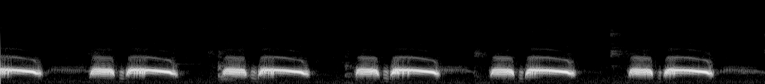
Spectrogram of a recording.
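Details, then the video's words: Continuous spotted dove cooing, the thúc gù style: six regular couplets, each a throaty pulsed note followed by a smooth, slightly descending coo, repeated roughly every 1.3 seconds. "cu gáy thúc gù/ Cu gu lien tuc"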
